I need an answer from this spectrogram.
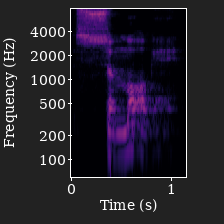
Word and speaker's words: Semogue: of the brush because I've heard it pronounced Semogue. I've also heard somebody say Semogue or something like that, Semogue. And apparently it's pronounced Semogue. Semogue.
